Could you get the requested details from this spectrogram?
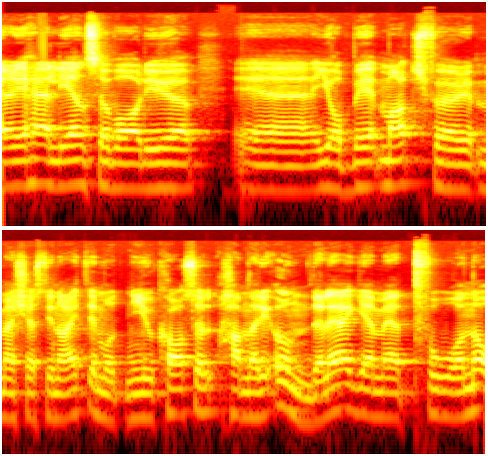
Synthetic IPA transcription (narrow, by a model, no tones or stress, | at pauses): əɾəɪɦɛljənsɔvaɖɛjɵ | jɔbːɪmat̪ʂfœɾmænɕɛst̪əɾjnaɪt̪ɪd̪mʊt̪njʉːkʰɑːsəlhamnaɾɪʔɵnd̪əɭɛːɡəmeːd̪̚t̪ʰvoːnɔ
